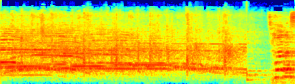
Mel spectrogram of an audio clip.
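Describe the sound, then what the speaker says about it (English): An audience at a speaking event bursts into a dense wash of applause and cheering, sustained and loud throughout, with a brief dip and a sharp swell near the end. "Let's give her a big round of applause."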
